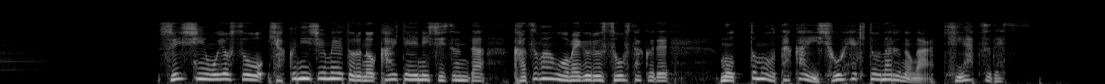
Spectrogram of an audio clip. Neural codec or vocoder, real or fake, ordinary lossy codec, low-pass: none; real; none; 7.2 kHz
